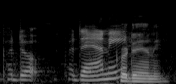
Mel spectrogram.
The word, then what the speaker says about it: Padani: The bench brigade volunteer is Brandon Padani. Danny. It says pronounced Padani.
